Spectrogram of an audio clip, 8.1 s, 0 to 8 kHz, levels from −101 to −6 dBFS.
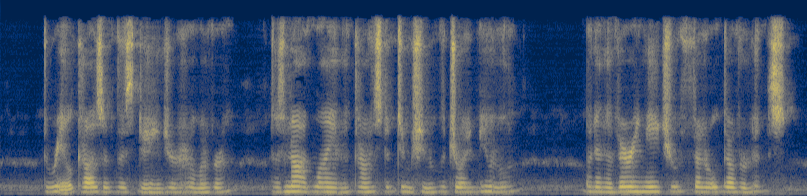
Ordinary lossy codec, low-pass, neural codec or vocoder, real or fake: MP3, 64 kbps; 7.2 kHz; autoencoder, 22.05 kHz, a latent of 192 numbers a frame, VITS, trained on one speaker; fake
